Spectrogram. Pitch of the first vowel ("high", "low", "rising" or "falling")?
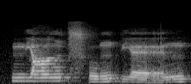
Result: high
